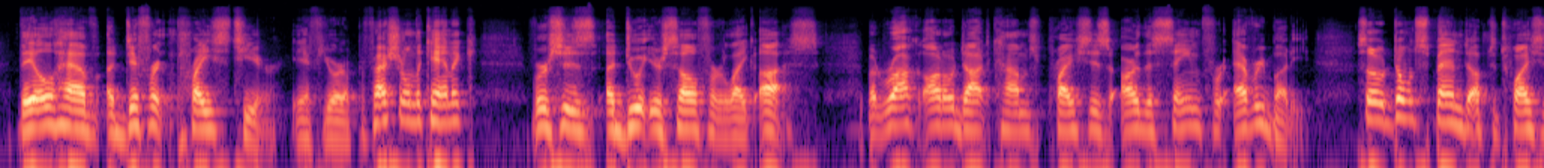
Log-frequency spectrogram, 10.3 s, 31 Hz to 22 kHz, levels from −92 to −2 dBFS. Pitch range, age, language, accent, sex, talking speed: 115-160 Hz, 30-49, English, American, male, 175 wpm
